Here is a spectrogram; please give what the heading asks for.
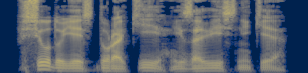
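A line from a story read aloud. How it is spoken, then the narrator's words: Deliberately loud. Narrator (Russian): сказал намеренно громко, чтобы его слышали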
